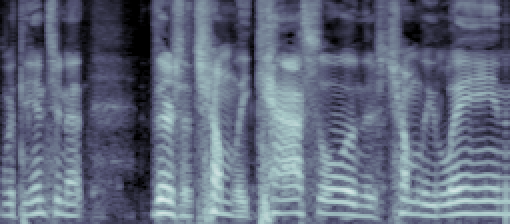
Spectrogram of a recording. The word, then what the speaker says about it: Cholmondeley: The easiest way to think of it is two syllables, C-H-U-M. Yep. L-E-E, Cholmondeley.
